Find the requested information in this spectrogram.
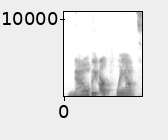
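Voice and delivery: usual speaking voice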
